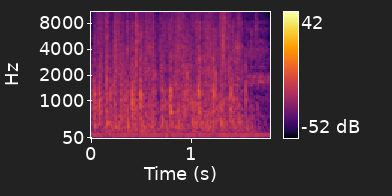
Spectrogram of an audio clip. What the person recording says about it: it doesn't sound as crazy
